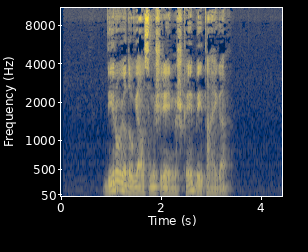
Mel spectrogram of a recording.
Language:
Lithuanian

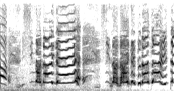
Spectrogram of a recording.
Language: Japanese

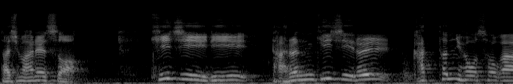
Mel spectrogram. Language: Korean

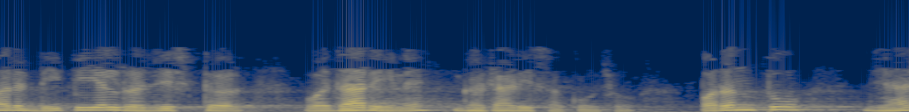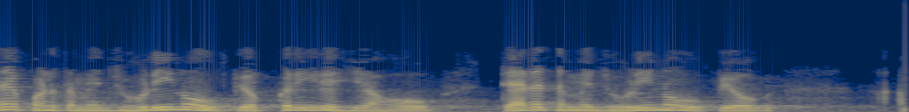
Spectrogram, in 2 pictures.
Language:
Gujarati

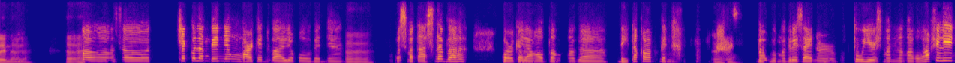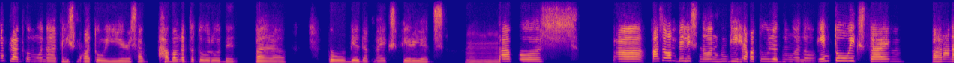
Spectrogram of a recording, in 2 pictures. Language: Filipino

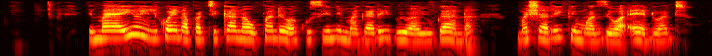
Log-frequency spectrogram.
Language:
Swahili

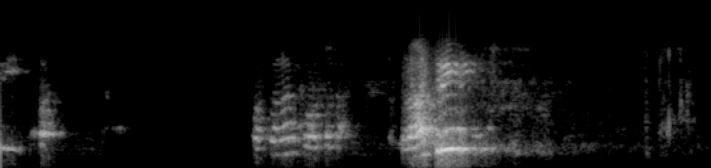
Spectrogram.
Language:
Arabic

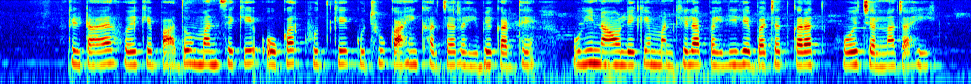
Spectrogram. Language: Chhattisgarhi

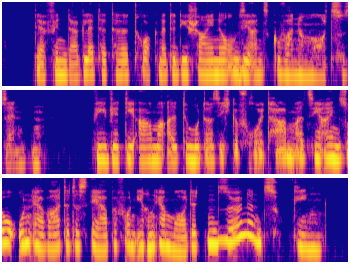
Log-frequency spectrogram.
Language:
German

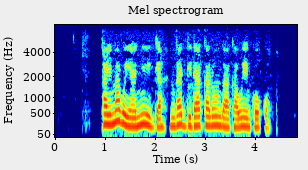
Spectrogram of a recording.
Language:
Ganda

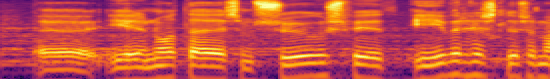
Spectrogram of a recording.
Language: Icelandic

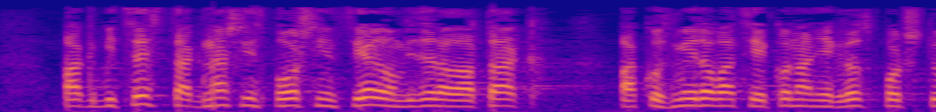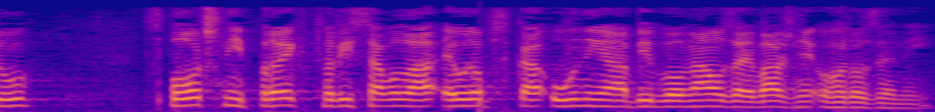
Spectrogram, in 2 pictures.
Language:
Slovak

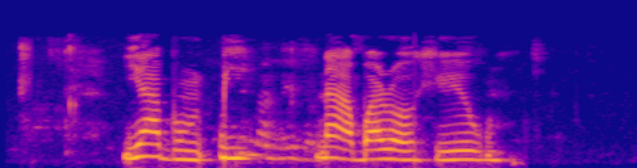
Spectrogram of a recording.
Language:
Igbo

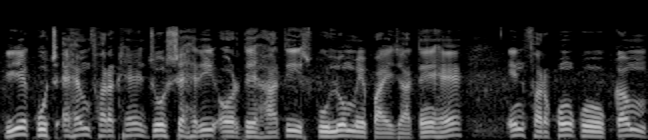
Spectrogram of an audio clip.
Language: Urdu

